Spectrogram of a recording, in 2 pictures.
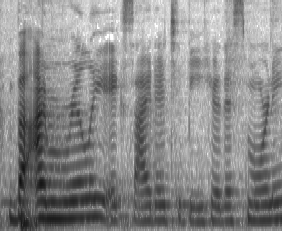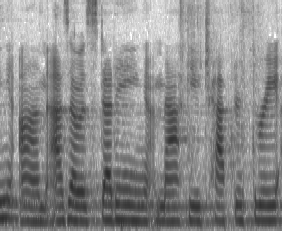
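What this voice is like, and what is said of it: Voice sounding like a cold. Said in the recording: “I have a little bit of a cold, so if you hear me coughing a little bit”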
